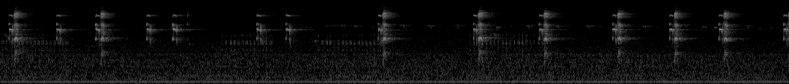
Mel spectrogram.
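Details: A red squirrel (Sciurus vulgaris) in Saint-Calixte, Lanaudière, Quebec, on 15 July 2020 gives short, sharp, high chirps in irregular bursts.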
